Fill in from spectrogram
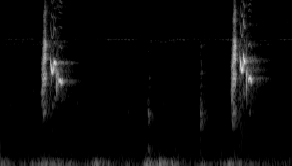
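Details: Sooty-headed bulbul, recorded as a tutor and lure for caged and wild birds: two bright chirpy phrases about two and a half seconds apart, with faint low thumps between.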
